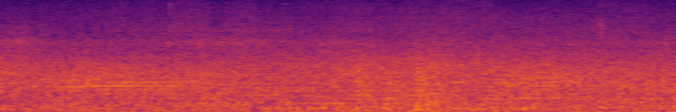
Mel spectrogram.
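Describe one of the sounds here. Steady traffic roars along a busy highway.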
